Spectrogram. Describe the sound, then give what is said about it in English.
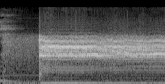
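A telephone dial tone, the equipment's signal that it is ready to put through a call, starts abruptly after a brief low rumble and holds as a steady, buzzy, unbroken hum for over two seconds, loud and with no voices over it. “The dial tone is the equipment's way of telling you that it's ready to put through your call.”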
